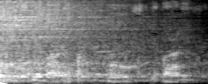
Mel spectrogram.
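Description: The end of an EDM/trap remix: a final hit rings out and the reverberant tail, with faint echoing vocal fragments, fades away to silence by the end.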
